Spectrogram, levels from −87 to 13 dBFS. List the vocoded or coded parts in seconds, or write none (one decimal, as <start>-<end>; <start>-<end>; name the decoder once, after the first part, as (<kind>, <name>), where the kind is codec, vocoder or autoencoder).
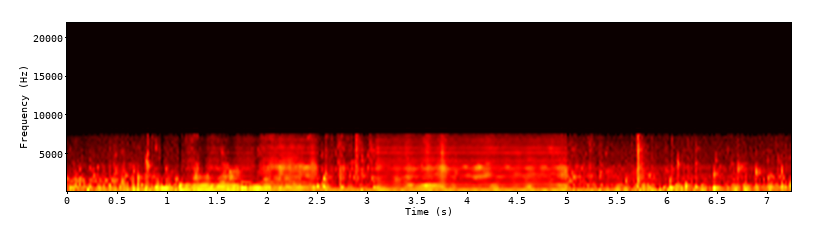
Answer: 1.2-2.5 (vocoder, HiFi-GAN); 3.1-5.0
